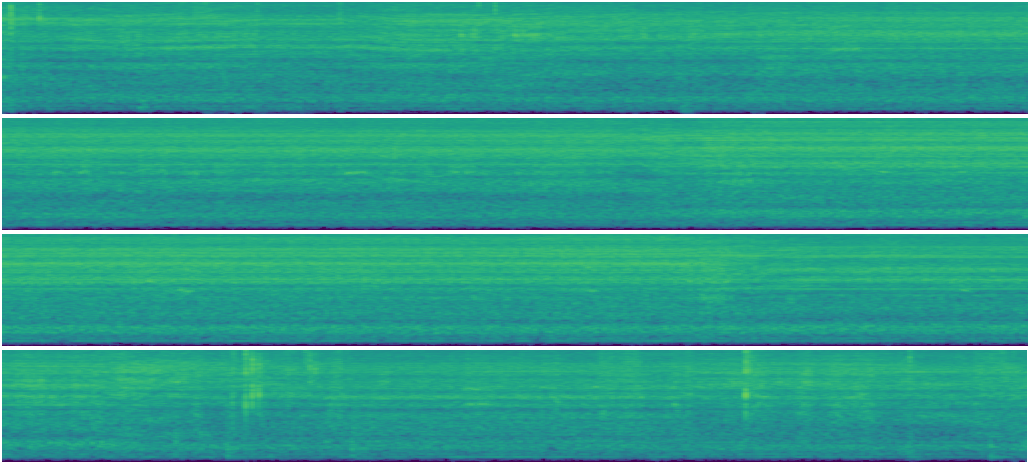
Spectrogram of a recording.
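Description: Hot-air heat gun blowing steadily as it shrinks heat-shrink tubing over soldered wire joints: a steady fan whir with a few steady tones in it, its sound shifting slightly twice in the middle.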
